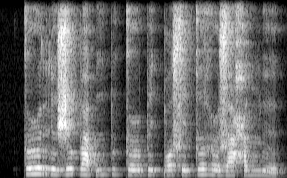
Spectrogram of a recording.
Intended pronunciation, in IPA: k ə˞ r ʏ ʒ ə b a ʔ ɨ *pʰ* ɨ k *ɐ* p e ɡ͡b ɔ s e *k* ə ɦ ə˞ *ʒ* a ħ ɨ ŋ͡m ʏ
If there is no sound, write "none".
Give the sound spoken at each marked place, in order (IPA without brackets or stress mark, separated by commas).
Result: p, ə˞, k, z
